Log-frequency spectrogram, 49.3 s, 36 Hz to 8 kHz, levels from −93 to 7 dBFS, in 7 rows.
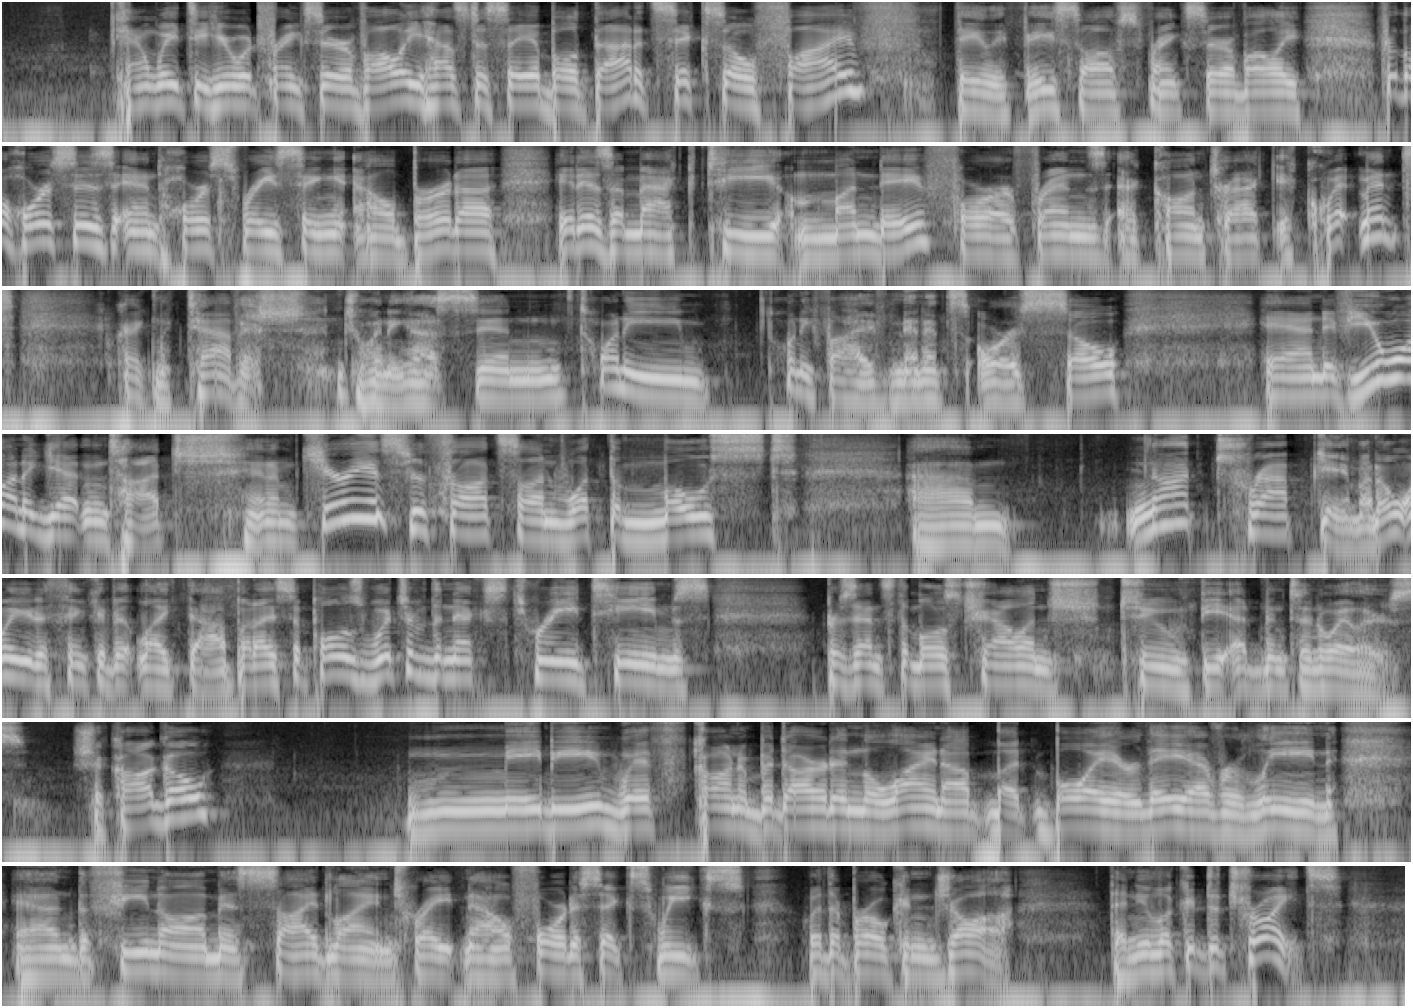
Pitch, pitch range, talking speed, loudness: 135 Hz, 120-155 Hz, 155 wpm, -17 LUFS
